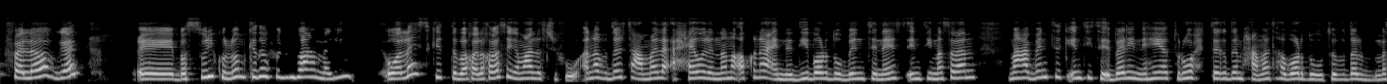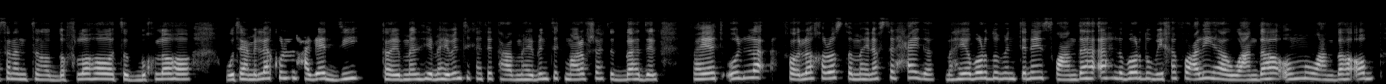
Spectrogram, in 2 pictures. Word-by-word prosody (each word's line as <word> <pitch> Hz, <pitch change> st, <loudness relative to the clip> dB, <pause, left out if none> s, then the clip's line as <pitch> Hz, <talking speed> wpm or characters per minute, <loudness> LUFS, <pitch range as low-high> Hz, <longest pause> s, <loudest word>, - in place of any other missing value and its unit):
فاللي 300 Hz, -2 st, +2 dB
هو 370 Hz, +2 st, +4 dB
بجد 325 Hz, -, +2 dB, 0.6 s
آآ، 245 Hz, -1 st, +5 dB
بصّوا 245 Hz, +7 st, +1 dB
لي 375 Hz, -, +8 dB
كلّهم 340 Hz, +1 st, +1 dB
كده 365 Hz, +2 st, +2 dB
وفِضلوا 330 Hz, -2 st, 0 dB
بقى 345 Hz, -, +6 dB
عمّالين 330 Hz, +2 st, -1 dB, 0.4 s
والله 270 Hz, +10 st, +5 dB
سكِتّ، 320 Hz, -, -2 dB
بقى 250 Hz, -1 st, +3 dB
خلا 255 Hz, 0 st, +2 dB
خلاص 305 Hz, +6 st, +1 dB
يا 350 Hz, -, +3 dB
جماعة 275 Hz, 0 st, +2 dB
اللي 270 Hz, -1 st, -1 dB
تشوفوه، 365 Hz, -, -5 dB
أنا 305 Hz, +4 st, +2 dB
فضلت 310 Hz, +4 st, -3 dB
عمّالة 275 Hz, +3 st, +2 dB
أحاول 285 Hz, +3 st, 0 dB
إن 265 Hz, -1 st, 0 dB
أنا 275 Hz, 0 st, +1 dB
أقنع 315 Hz, 0 st, 0 dB
إن 230 Hz, -2 st, +1 dB
دي 255 Hz, +5 st, +1 dB
برضه 270 Hz, -2 st, +2 dB
بنت 255 Hz, +3 st, 0 dB
ناس 255 Hz, +5 st, -1 dB
أنتِ 260 Hz, +2 st, -1 dB
مثلًا 300 Hz, +5 st, 0 dB, 0.3 s
مع 290 Hz, +3 st, +3 dB
بنتِك 330 Hz, +3 st, -3 dB
أنتِ 295 Hz, +2 st, -1 dB
تقبلي 255 Hz, +5 st, +3 dB
إن 255 Hz, -3 st, 0 dB
هي 280 Hz, +3 st, +1 dB
تروح 290 Hz, +2 st, -2 dB
تخدِم 270 Hz, 0 st, -1 dB
حماتها 255 Hz, +2 st, -1 dB
برضه، 250 Hz, -1 st, +2 dB
وتفضل 230 Hz, +1 st, -1 dB
ب 210 Hz, -2 st, -7 dB
مثلًا 240 Hz, +1 st, -2 dB
تنضّف 215 Hz, -2 st, -6 dB
لها 250 Hz, 0 st, +3 dB
تطبخ 225 Hz, 0 st, -3 dB
لها، 245 Hz, 0 st, +3 dB, 0.3 s
وتعمل 230 Hz, +1 st, +1 dB
لها 275 Hz, -, +3 dB
كُلّ 295 Hz, +1 st, -4 dB
الحاجات 255 Hz, -2 st, +1 dB
دي، 260 Hz, +7 st, -2 dB, 0.2 s
طيب 225 Hz, -2 st, +1 dB
ما 235 Hz, -, 0 dB
أنتِ 240 Hz, +1 st, -1 dB
ما 245 Hz, 0 st, +1 dB
هي 235 Hz, -, +5 dB
بنتِك 280 Hz, +3 st, -3 dB
هتتعب 240 Hz, -4 st, -4 dB
ما 225 Hz, -, -2 dB
هي 220 Hz, -, +1 dB
بنتِك 255 Hz, +4 st, -3 dB
ما 230 Hz, -, -1 dB
اعرفش 245 Hz, +3 st, -3 dB
هتتبهدِل، 235 Hz, -3 st, -2 dB, 0.3 s
فهي 250 Hz, +2 st, +2 dB
تقول 285 Hz, +3 st, -3 dB
لأ، 310 Hz, -1 st, +2 dB, 0.2 s
فاقول 235 Hz, -2 st, +1 dB
لها 270 Hz, -, +3 dB
خلاص 285 Hz, +2 st, -1 dB
طَب 260 Hz, -4 st, -3 dB
ما 240 Hz, +1 st, -1 dB
هي 235 Hz, -, -1 dB
نفس 260 Hz, +3 st, -5 dB
الحاجة، 290 Hz, -5 st, -2 dB
ما 225 Hz, +2 st, -4 dB
هي 255 Hz, 0 st, +3 dB
برضه 280 Hz, +1 st, +1 dB
بنت 265 Hz, 0 st, -3 dB
ناس، 290 Hz, +2 st, -2 dB
وعندها 230 Hz, +5 st, +2 dB
أهل 285 Hz, -2 st, -2 dB
برضه 275 Hz, -1 st, +1 dB
بيخافوا 275 Hz, +3 st, -2 dB
عليها، 255 Hz, 0 st, +1 dB
وعندها 220 Hz, +5 st, +2 dB
أُم 270 Hz, +3 st, -2 dB
وعندها 240 Hz, -2 st, 0 dB
أب 265 Hz, 0 st, -3 dB
260 Hz, 205 wpm, -23 LUFS, 240-285 Hz, 0.6 s, لي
